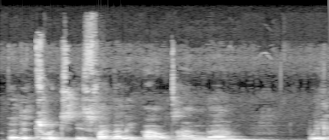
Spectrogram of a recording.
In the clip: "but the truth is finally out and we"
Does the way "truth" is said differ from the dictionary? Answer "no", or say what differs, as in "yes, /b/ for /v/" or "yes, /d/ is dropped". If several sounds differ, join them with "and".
yes, /t/ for /θ/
